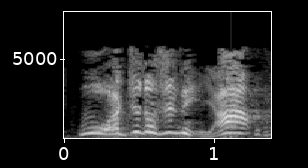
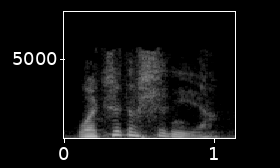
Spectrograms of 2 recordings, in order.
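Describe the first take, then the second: First: It is said at a higher pitch, changed mood. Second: It is said at a lower pitch, plain mood.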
